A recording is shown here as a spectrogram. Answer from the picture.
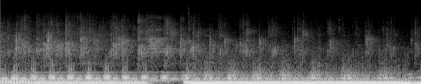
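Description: Instrumental music: sustained keyboard chords over a held bass note. The chord breaks off briefly and changes a little under two seconds in, and changes again near the end.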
